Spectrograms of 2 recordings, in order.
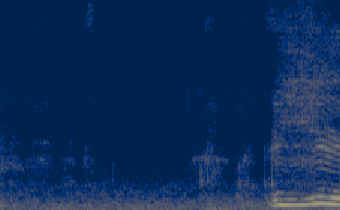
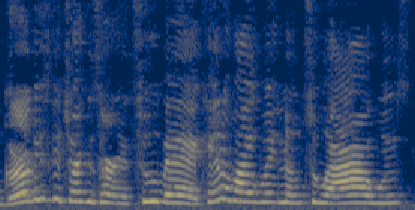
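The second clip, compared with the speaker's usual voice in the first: high, raised plea to the nurses; exasperated plea; 9 semitones higher than usual. Retold or imitated. Laboring mom pleading high with the nurse for medicine. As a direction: whine it up high, fed up with pain.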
